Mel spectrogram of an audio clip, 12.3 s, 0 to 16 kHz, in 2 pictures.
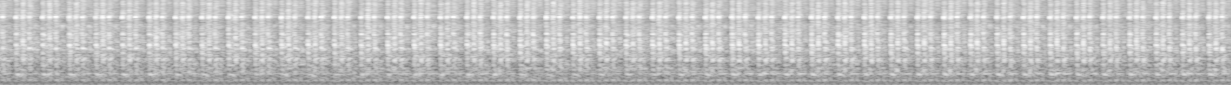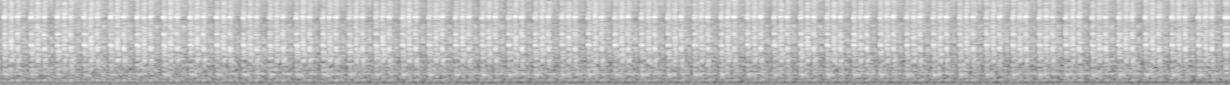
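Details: VW Golf 4 TDI 115 pump-injector diesel that judders and shakes, first start: idle with steady knock about two beats a second and uneven shaking rhythm, misfire; suspected injector wiring harness or faulty injector, not yet diagnosed.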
